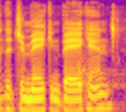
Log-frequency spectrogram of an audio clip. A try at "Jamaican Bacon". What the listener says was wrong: You gotta put some emphasis on the bacon.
